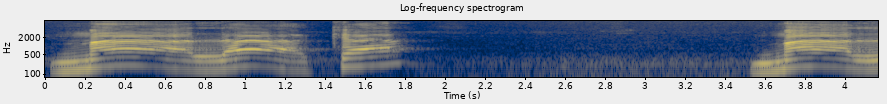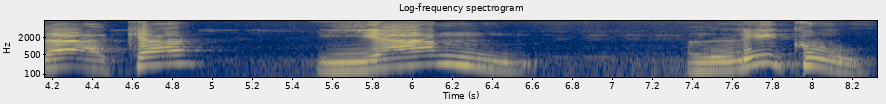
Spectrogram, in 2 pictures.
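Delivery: very slow, syllable by syllable; ملکه drawn out slowly, ma-la-ka; slow demonstration. Shown as a demonstration. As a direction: stretch ملکه out so the vowels are clear. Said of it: "دقت بتید،".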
